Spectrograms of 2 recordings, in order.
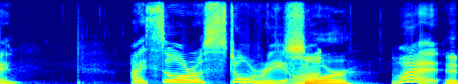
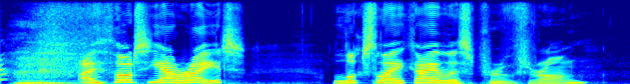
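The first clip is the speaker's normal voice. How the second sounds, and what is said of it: Attempted British accent, slipping Irish. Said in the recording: “you do a British accent for that comment ... oh, I'm Irish. Oops.”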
